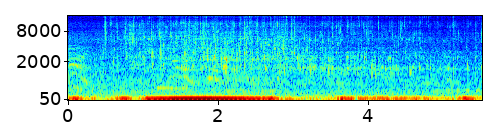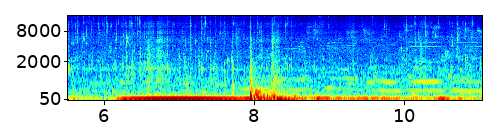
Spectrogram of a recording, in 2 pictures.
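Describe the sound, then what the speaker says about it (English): Water strained off boiled dumplings and bananas outdoors, poured and trickling in two sustained splashing runs with a clatter between them, near and fairly loud. "Alright, so now we are going to strain it off"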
